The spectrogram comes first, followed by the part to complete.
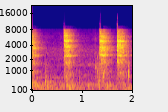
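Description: Drummer's count-in: sharp, bright clicks of the drumsticks, one, then a quicker even run about three a second.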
